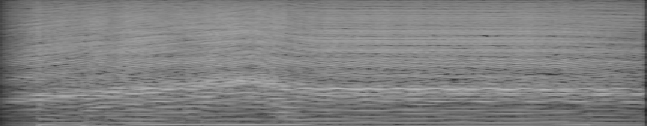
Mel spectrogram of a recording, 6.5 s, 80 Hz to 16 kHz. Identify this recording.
SemiQ leads 15.
This sound belongs to a mini pack sounds could be used for rave or nuerofunk genres
sfx, experimental, sound, fx, sci-fi, effect, soundeffect, sound-design, soundscape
